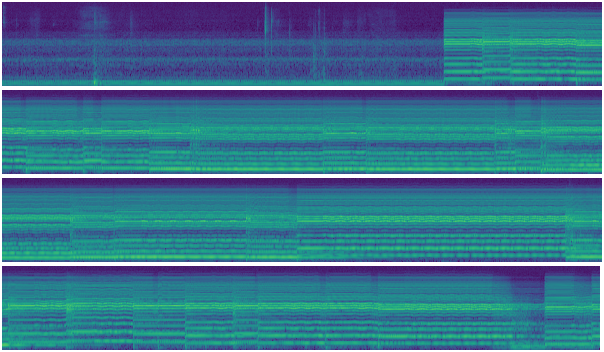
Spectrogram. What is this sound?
Soundscapes > Synthetic / Artificial
A freestyle symphony
synth, experimental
